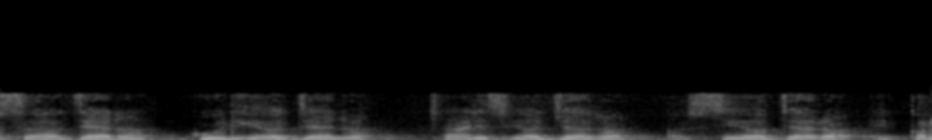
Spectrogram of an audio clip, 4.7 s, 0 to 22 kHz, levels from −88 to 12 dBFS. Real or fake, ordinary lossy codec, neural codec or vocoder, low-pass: fake; none; codec, 16 kHz, 1.1 kbps, Voila-Tokenizer; none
